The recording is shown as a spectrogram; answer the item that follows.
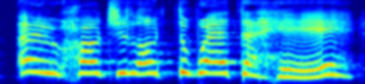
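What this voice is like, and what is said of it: Condescending put-on British accent. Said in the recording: “speaking in a British accent ... really condescendingly”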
